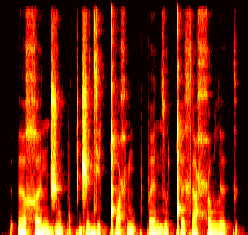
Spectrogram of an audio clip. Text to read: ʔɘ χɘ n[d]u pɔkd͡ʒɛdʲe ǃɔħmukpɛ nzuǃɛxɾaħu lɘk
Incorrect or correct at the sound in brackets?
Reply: incorrect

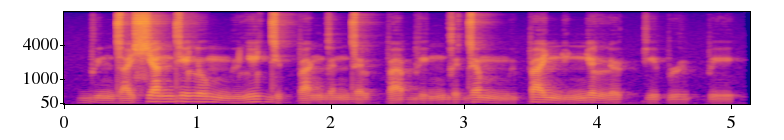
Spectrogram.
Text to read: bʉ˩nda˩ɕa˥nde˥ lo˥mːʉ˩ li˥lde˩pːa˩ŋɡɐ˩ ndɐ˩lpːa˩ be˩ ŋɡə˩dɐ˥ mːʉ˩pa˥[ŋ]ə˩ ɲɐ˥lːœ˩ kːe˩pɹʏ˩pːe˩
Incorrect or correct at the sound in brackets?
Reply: incorrect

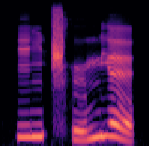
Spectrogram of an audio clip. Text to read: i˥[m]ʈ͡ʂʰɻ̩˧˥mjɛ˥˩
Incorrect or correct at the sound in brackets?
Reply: incorrect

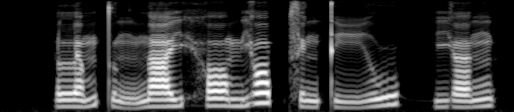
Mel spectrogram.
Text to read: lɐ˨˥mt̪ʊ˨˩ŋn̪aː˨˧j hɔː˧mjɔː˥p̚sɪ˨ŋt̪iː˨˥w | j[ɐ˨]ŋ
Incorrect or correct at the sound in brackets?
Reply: incorrect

